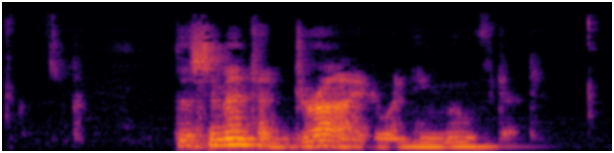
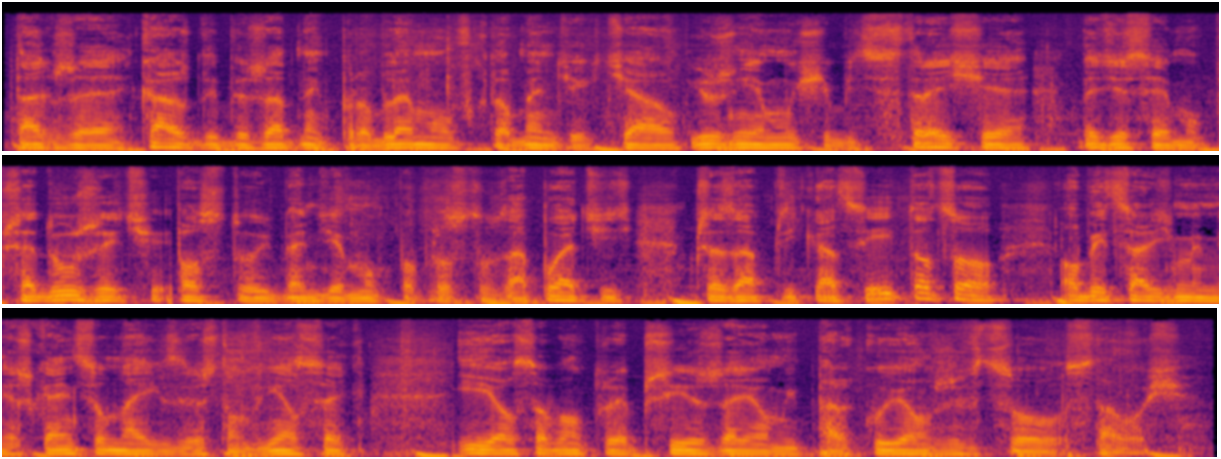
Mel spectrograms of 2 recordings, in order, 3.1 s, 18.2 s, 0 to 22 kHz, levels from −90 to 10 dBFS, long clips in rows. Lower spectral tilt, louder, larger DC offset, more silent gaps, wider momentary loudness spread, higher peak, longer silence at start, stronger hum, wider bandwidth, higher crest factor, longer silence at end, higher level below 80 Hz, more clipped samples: first, -6 dB/octave vs -4.5 dB/octave; second, -20 LUFS vs -14 LUFS; neither; neither; first, 10 LU vs 5 LU; about the same, -2 dBFS vs -2 dBFS; first, 0.9 s vs 0.05 s; neither; second, 14 kHz vs 16.5 kHz; first, 18 dB vs 12 dB; first, 0.45 s vs 0.05 s; second, -56 dBFS vs -26 dBFS; neither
